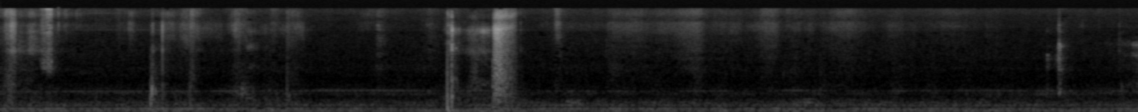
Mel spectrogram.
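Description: Faint handling noises: a few light clicks and rustles as a small die-cast toy car is set on a display stand, the loudest two close together about three and a half seconds in.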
